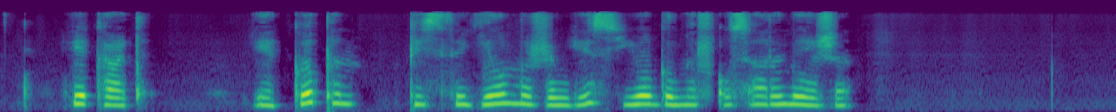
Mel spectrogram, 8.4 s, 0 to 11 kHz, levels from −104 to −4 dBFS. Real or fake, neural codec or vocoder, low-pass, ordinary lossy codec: fake; codec, 16 kHz, 1 kbps, FunCodec, trained on LibriTTS, 50 frames a second; 7.2 kHz; AAC, 32 kbps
